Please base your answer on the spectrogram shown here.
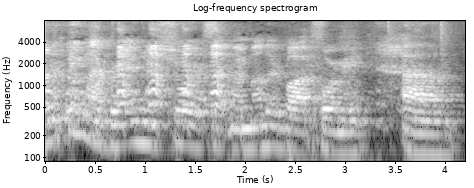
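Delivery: usual speaking voice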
